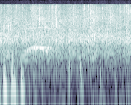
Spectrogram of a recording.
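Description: An audience breaks into applause, a dense, steady patter of many hands clapping at a moderate level for a couple of seconds, with a brief voice at the very start.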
